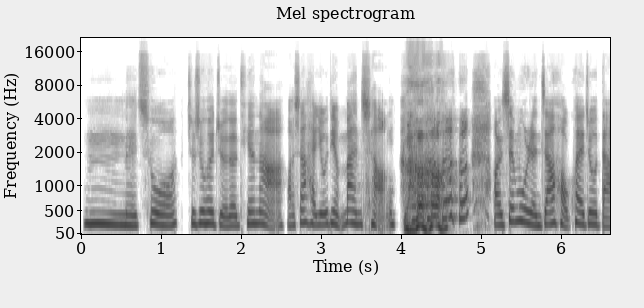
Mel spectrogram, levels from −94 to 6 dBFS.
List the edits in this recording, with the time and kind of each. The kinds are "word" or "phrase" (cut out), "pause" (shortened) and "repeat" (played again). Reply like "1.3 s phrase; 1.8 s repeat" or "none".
1.3 s pause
